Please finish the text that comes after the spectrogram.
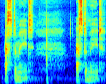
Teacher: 3 syllables. The accent is going to be over the first syllable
